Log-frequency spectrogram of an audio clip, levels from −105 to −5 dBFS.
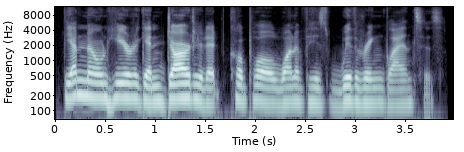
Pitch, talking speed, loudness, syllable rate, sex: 155 Hz, 180 wpm, -21 LUFS, 6.0 syllables/s, female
